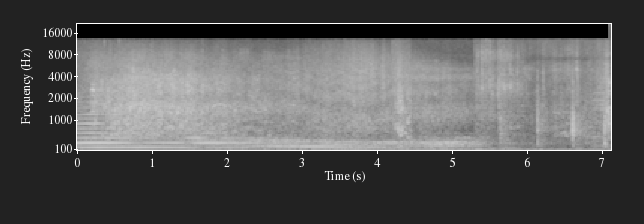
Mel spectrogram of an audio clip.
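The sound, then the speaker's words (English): Steady, droning hum of an aircraft in flight with a throbbing engine note. Near the end the drone thins out and a few sharp knocks and clicks cut through. “Look, I'm the pilot, and I'll decide when to land this aircraft.”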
